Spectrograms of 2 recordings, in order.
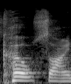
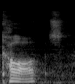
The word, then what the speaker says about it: cosine: so this was signed not sin sign does cosign not cos and this is tangent not tan so cosecant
